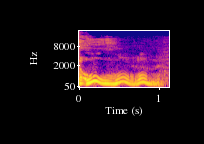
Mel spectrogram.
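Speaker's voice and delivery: low leering oohs. Acted. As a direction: ogle her with low drawn-out oohs. Men leering at passing woman.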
